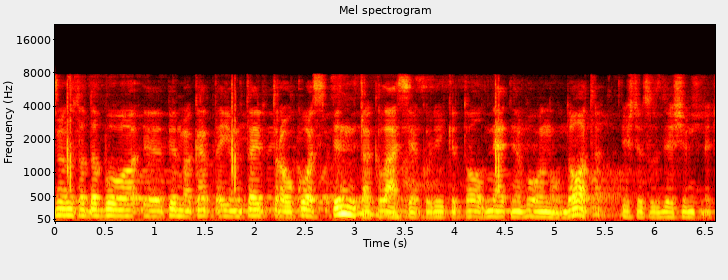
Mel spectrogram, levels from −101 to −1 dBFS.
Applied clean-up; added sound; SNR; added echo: none; Clapping; 18 dB; reverberation time 1.2 s.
